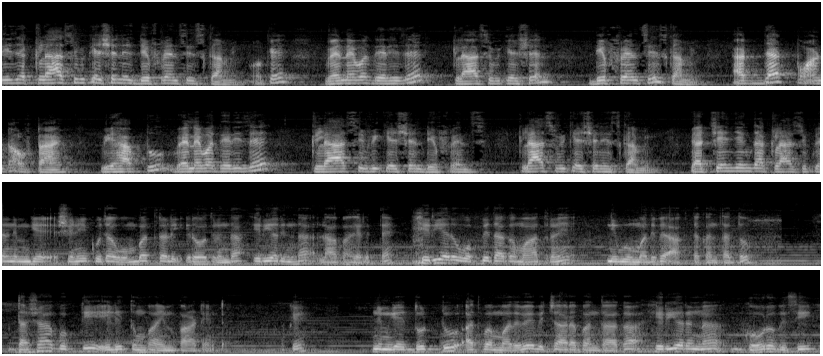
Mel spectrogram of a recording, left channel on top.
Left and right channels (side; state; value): both; different; correlation 0.00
